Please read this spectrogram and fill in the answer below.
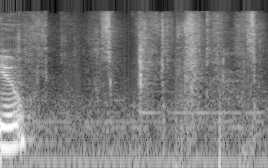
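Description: A tarot deck being shuffled by hand: a run of quick, irregular papery flicks and slides of the cards.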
